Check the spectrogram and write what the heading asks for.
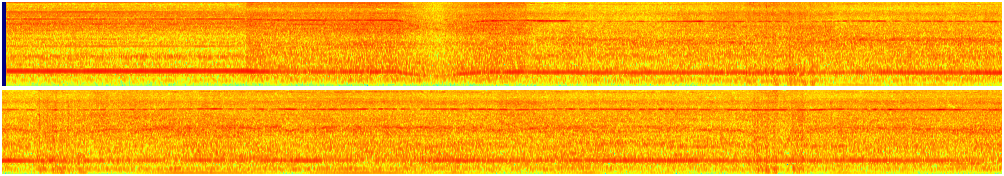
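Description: Vax Platinum Power Max upright carpet washer running, a steady high motor whine. About six seconds in the pitch sags briefly and recovers, and in the second half a lower rumble comes and goes under the whine.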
